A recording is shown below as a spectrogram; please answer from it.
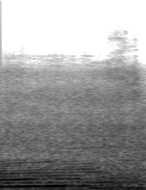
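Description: A motor vehicle's engine running close by, a steady low hum over street traffic noise, easing slightly after about a second.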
